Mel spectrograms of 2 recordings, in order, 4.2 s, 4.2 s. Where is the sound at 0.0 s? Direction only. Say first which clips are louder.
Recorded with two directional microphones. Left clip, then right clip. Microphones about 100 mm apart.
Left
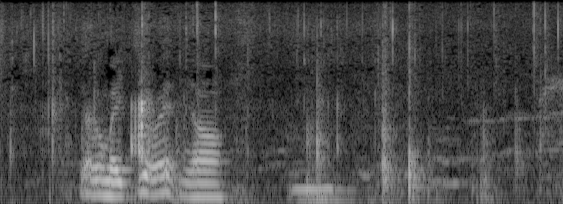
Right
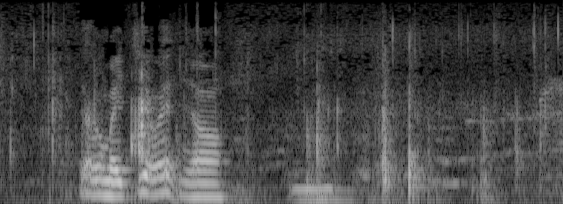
Left 2 dB; 20° left (ahead or behind).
